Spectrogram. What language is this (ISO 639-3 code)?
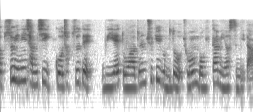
kor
